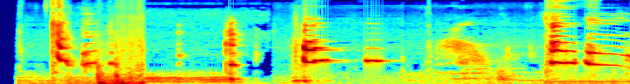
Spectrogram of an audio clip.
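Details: Cat meowing in a quiet room. Several short, clear meows come at irregular intervals, some rising and others falling, with a soft rustle between them.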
